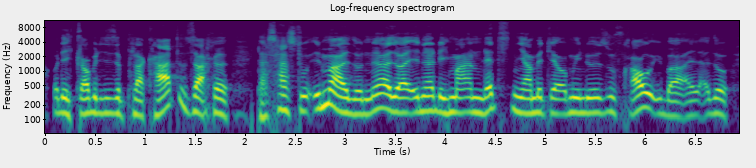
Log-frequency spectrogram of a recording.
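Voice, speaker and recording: A man's voice: mid-range voice, steady tone, a little fast, darkish tone. A man hosting a casual group podcast chat, telling stories with many restarts and fillers. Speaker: podcast host.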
